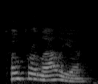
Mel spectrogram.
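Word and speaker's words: coprolalia: This is pronounced Copraalia. Copraalia.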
